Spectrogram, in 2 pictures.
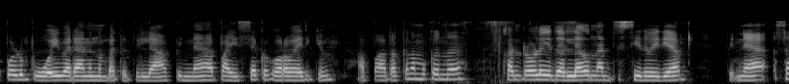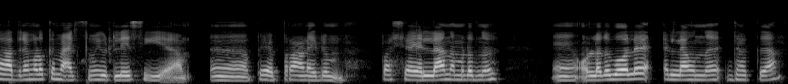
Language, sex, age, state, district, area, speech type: Malayalam, female, 18-30, Kerala, Malappuram, rural, spontaneous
